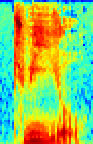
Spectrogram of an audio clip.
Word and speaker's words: tuyaux: Des tuyaux, same rule, you don't pronounce it.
